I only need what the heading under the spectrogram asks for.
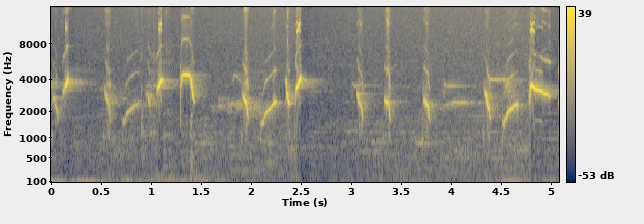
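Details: Long-tailed shrike in full, rich song, played as a lure to make other shrikes answer and sing: clear whistled notes with rising and falling hooks, given in quick irregular bursts. Faint low hum beneath.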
